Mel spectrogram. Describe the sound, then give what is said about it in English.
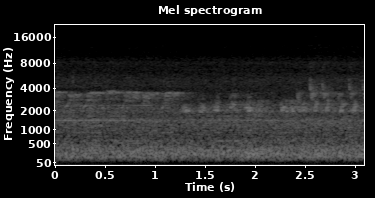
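Birds chirp and tweet repeatedly over a steady outdoor hiss, heard through an open back door before sunrise while it is still dark, quick high notes overlapping in the early morning quiet with no one speaking. “You all hear that? The birds are chirping.”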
